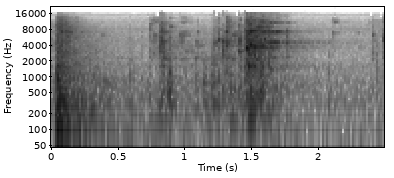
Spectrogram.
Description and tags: mono field recording made using a homemade mic
in a machine shop, sounds like filename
